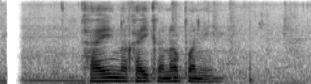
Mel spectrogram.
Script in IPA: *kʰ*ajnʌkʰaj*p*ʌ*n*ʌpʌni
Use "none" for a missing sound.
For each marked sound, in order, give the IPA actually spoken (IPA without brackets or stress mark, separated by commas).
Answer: kʰ, k, n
